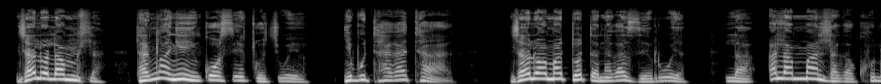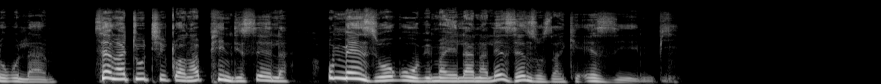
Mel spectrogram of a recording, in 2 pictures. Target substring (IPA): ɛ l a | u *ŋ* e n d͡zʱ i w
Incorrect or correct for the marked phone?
incorrect: m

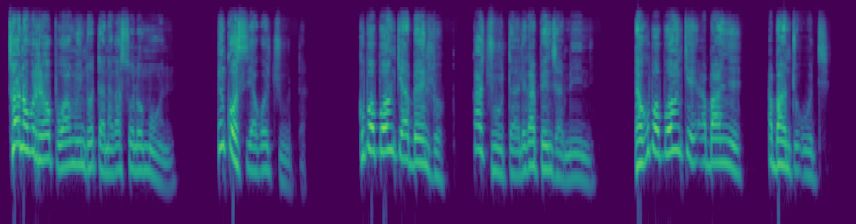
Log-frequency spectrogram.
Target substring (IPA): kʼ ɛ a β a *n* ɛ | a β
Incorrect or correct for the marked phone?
incorrect: ɲ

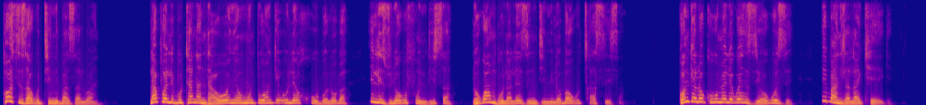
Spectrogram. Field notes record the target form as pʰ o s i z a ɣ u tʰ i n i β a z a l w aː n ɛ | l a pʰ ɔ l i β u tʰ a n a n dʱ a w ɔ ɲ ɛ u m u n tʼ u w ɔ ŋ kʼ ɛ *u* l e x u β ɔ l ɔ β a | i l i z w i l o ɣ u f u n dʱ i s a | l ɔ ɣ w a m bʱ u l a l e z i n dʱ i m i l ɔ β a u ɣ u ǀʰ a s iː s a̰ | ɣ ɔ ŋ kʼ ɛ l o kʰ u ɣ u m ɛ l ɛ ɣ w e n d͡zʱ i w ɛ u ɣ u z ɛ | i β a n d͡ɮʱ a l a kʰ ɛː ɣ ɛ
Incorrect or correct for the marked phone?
correct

